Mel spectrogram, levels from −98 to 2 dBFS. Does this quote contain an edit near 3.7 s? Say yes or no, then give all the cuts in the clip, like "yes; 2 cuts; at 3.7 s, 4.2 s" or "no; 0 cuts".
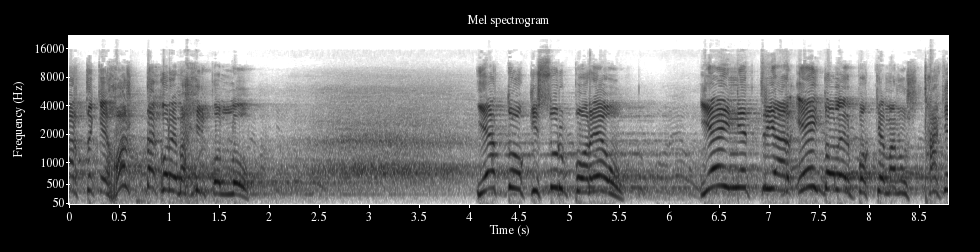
no; 0 cuts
